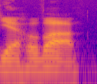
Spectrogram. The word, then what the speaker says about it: Yehovah: However, many scholars have historically believed that the pronunciation is Yehovah. Hebrew normally places the stress of a word on the last syllable.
